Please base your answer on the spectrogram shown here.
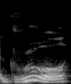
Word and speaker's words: Gruell: Uh, you know, it's easy that my last name is pronounced the same as a yucky porridge.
